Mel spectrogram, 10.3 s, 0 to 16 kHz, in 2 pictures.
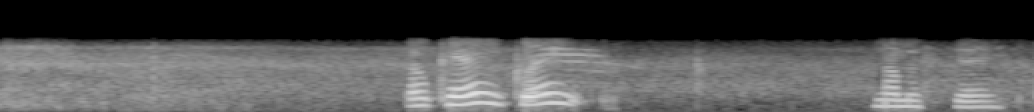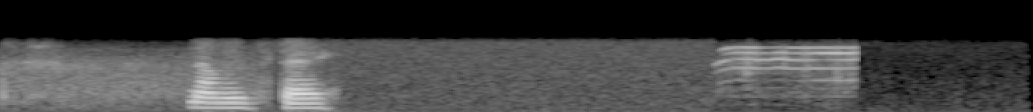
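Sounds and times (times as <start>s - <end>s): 
speech: 2.1s - 3.2s, 4.4s - 5.2s, 6.1s - 6.9s
cat meowing: 8.8s - 9.5s.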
